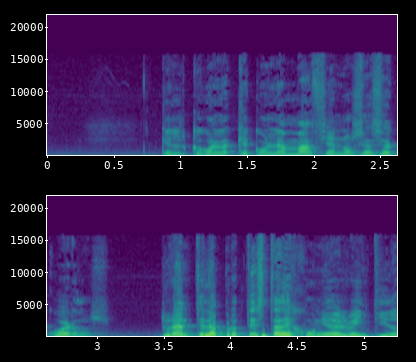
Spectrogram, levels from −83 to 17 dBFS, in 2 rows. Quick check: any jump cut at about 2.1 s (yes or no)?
no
